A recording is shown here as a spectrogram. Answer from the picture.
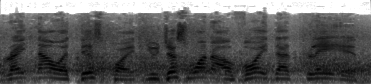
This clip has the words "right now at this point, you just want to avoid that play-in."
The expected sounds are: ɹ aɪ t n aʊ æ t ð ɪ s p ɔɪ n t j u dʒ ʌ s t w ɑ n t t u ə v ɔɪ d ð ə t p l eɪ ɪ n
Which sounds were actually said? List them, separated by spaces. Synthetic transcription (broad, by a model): ɹ aɪ t n aʊ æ t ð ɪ s p ɔɪ n t j u dʒ ʌ s t w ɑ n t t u ə v ɔɪ d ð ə t p l eɪ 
